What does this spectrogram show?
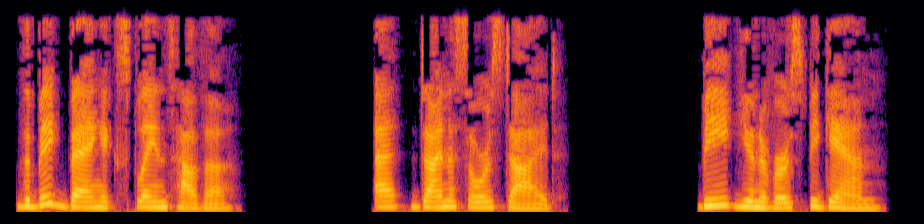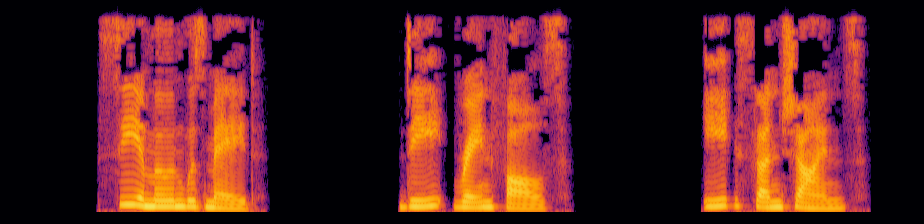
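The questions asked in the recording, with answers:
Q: The Big Bang explains how the A. Dinosaurs died. B. Universe began. C. A moon was made. D. Rain falls. E. Sun shines.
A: B: Universe began.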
